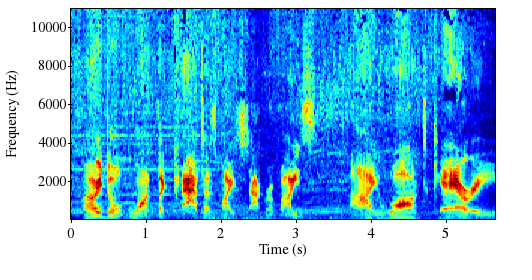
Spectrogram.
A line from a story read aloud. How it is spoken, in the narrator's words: the pumpkin-headed murderer breaks down the door, wielding a chainsaw and growling out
